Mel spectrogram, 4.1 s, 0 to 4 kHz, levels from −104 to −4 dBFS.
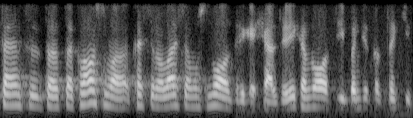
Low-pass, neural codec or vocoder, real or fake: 3.6 kHz; none; real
